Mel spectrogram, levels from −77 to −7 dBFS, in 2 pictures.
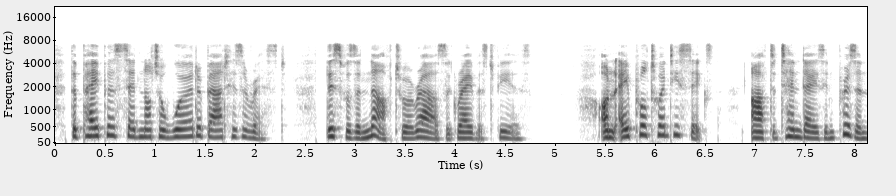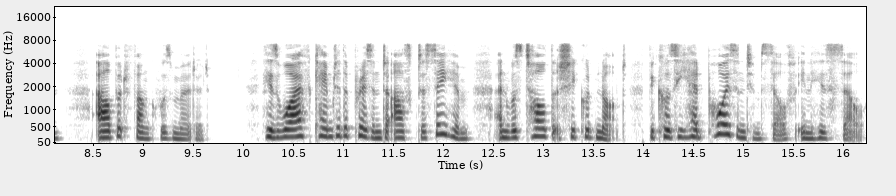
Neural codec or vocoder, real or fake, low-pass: none; real; 7.2 kHz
